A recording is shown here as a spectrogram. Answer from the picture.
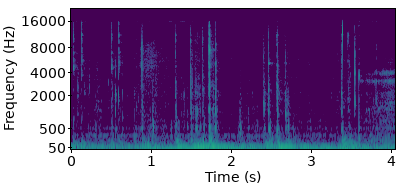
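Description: Faint computer keyboard typing: scattered single keystrokes, with a quick run of several keys about three and a half seconds in.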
